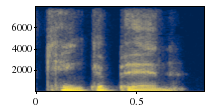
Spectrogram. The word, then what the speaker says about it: chinquapin: So apparently that word is pronounced kinkapin.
